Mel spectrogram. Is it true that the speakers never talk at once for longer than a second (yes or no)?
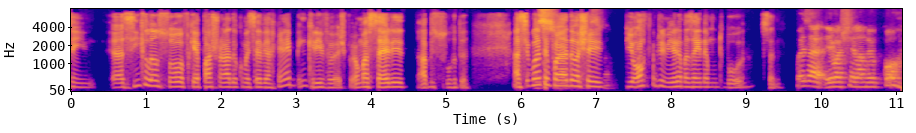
no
